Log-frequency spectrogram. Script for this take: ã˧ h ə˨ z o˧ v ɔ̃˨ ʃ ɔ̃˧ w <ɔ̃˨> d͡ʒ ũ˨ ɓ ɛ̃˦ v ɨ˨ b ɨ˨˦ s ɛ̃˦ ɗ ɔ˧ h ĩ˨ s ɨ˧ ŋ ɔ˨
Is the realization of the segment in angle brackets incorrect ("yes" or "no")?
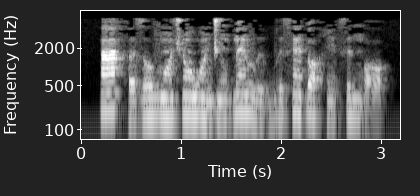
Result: no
